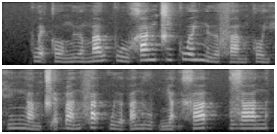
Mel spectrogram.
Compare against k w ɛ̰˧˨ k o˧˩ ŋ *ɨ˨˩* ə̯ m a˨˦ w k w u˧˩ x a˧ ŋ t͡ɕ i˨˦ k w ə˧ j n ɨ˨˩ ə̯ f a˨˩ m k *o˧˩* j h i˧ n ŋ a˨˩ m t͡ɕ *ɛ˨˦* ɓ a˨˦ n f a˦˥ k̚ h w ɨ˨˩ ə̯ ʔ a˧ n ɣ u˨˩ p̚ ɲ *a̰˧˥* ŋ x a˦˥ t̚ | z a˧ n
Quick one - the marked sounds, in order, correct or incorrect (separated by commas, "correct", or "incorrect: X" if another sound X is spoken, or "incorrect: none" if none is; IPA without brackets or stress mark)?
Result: correct, correct, incorrect: ɛ̰˧˥, incorrect: a̰˧˨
